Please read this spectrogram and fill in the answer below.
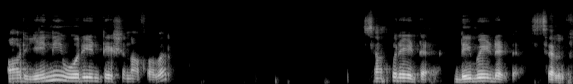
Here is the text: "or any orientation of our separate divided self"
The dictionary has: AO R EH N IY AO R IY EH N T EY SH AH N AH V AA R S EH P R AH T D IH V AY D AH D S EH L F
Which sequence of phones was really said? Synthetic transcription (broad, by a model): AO R EH N IY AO R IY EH N T EY SH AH N AH V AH R S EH P R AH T D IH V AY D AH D S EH L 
